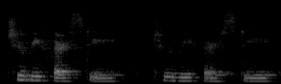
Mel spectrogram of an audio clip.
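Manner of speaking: ordinary talk, nothing marked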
